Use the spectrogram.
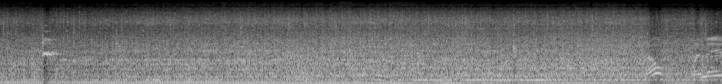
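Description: Engine of a 1948 Chevy dump truck labouring up a steep curve while off-roading, a steady low rumble with a constant drone throughout, close and fairly loud, with a voice talking over it.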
